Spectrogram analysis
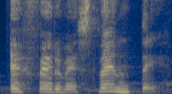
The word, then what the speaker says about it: efervescente: Dry consonants and open vowels that don't change. It is te and not te. Effervescente. Vowels don't change. Consonants are dry. Efervescente. Efervescente means effervescent. Estas pastillas son efervescentes.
